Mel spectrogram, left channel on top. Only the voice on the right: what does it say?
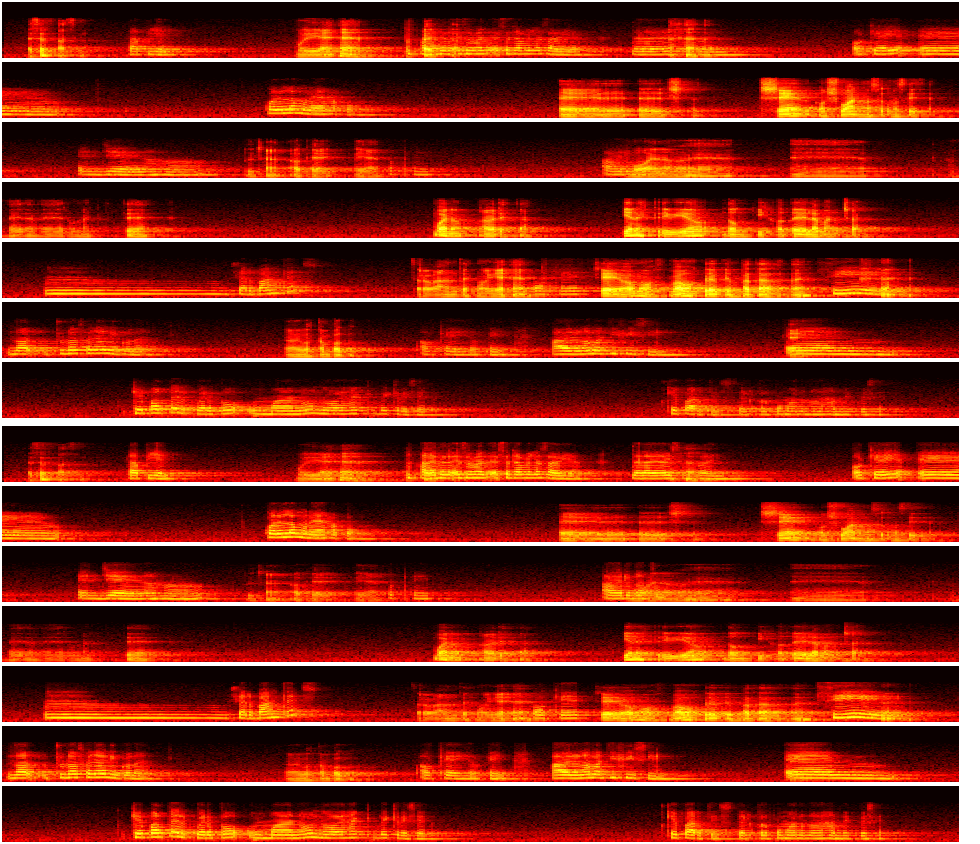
la piel.
<laughs>
Ajá, Esa, esa, me- esa ya me la sabía, ya la había visto
por ahí. Ok, eh, ¿cuál es la moneda de Japón?
El yen, ajá.
Ok, a ver,
una tú.
Mm, Cervantes.
Ok,
sí,
no, tú no has fallado ninguna.
Ok, ok. A ver, una más difícil.
Em, ¿qué parte del cuerpo humano no deja de crecer? ¿Qué partes del cuerpo humano no dejan de crecer?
